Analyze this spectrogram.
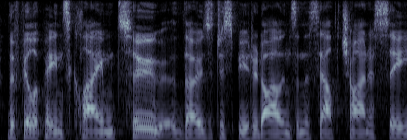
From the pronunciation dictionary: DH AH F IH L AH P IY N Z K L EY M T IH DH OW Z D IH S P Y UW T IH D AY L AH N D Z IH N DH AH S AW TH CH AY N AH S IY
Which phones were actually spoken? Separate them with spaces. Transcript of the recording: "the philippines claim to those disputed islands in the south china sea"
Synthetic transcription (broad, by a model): DH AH F IH L AH P IY N Z K L EY M T IH DH OW Z D IH S P Y UW T IH D AY L AH N D Z IH N DH AH S AW TH CH AY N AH S IY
